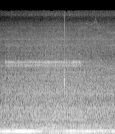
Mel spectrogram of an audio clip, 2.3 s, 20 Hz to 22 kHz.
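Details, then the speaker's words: Core 2 duo PC with dusty CPU cooler and case fans, recorded up close: only a steady low hum and soft air rush with no rattle, ticking or whine; the fans run quietly and healthy. "во-первых, шум практически не слышен. Вот как вы сейчас можете убедиться, он работает очень тихо."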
